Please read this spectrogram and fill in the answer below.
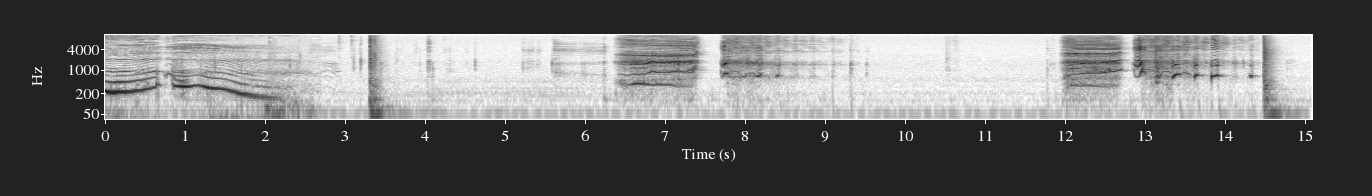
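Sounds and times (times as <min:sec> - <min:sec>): person crying out in pain: 0:00.0 - 0:02.5, 0:06.4 - 0:08.1.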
